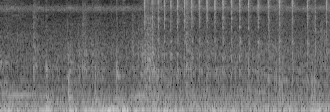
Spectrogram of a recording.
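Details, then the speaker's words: Lectric XP e-bike rear wheel after brake caliper repositioning, spun by hand: quick even freewheel clicking with faint motor drag, no scraping; disc brake not rubbing, normal. "But I don't hear it rubbing, so we're gonna leave it at that."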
